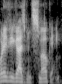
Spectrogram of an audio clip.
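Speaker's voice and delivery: ordinary delivery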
